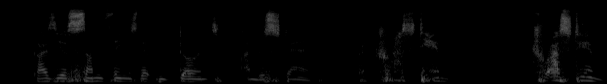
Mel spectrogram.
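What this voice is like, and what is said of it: Usual voice. Nothing is said of it.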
